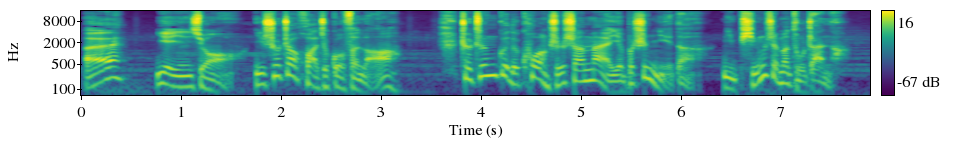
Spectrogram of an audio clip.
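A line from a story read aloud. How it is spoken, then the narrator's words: Cold sarcasm. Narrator (Chinese): 夜莺无情的讽刺道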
